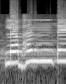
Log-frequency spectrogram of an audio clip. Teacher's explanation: ಲಭಂತೆ ಭ ಮೇಲೆ ಆಘಾತ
